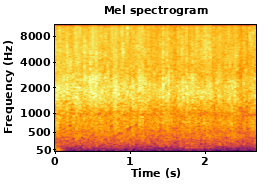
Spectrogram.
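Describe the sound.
A church audience claps to welcome one of its members, a dense, steady round of applause that stays loud from start to finish.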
